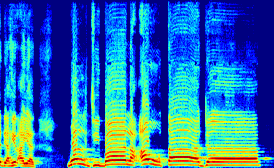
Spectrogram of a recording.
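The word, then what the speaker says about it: أوتادا: Wal jibala autada. Tidak boleh dibaca wal jibala autadan, tidak boleh. Jadi dibacanya itu seperti mat asli atau mat tobi.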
